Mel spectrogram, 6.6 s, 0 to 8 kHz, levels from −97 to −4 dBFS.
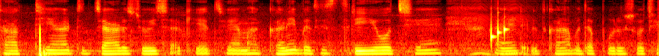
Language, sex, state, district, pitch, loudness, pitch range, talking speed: Gujarati, male, Gujarat, Gandhinagar, 150 Hz, -25 LUFS, 150-160 Hz, 145 wpm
